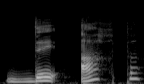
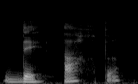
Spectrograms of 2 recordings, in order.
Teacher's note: so you don't make the liaison between the two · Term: H aspiré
